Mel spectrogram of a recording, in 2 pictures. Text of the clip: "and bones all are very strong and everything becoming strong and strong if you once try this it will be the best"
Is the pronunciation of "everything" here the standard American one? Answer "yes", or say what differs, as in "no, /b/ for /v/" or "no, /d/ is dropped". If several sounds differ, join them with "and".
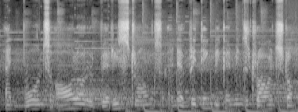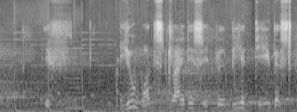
no, /t/ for /θ/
